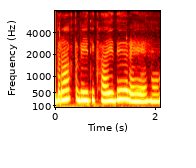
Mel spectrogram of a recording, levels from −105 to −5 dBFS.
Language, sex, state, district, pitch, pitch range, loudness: Hindi, female, Delhi, New Delhi, 250 Hz, 235-265 Hz, -12 LUFS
